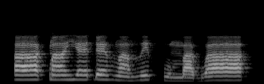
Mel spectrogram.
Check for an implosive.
present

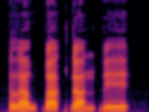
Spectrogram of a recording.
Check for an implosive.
present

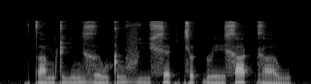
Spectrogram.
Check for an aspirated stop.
absent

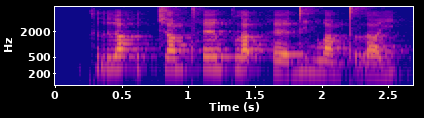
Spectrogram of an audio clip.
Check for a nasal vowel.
absent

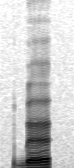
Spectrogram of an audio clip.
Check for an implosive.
present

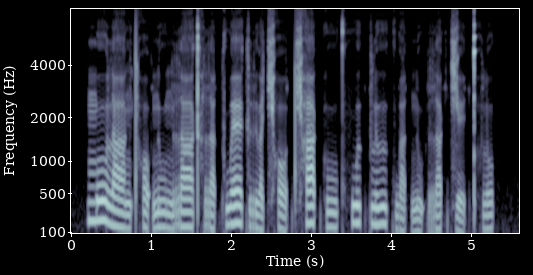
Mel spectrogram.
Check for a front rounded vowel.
absent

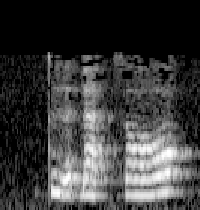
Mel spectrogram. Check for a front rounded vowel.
absent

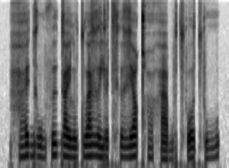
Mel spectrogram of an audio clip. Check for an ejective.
present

